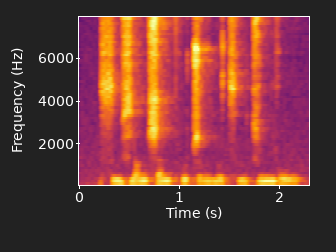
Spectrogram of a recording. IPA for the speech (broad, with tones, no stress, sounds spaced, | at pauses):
s ɹ̩˧˥ ɕ j ɑ˥ ŋ ʂ a˥ n pʰ u˥˩ ʈ͡ʂ ɤ˨˩ ŋ n̪ ɤ˥˩ t͡sʰ ɹ̩˨˩ t͡ɕ y˥ n j o˥˩ ʊ̯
